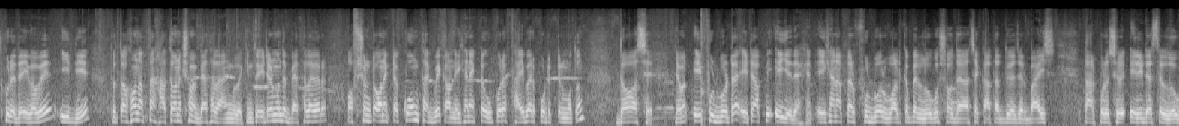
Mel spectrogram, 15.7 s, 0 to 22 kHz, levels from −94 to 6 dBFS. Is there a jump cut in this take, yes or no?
yes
